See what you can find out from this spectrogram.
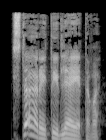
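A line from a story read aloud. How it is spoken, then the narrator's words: Chuckling. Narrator (Russian): хохотнул Рудый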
